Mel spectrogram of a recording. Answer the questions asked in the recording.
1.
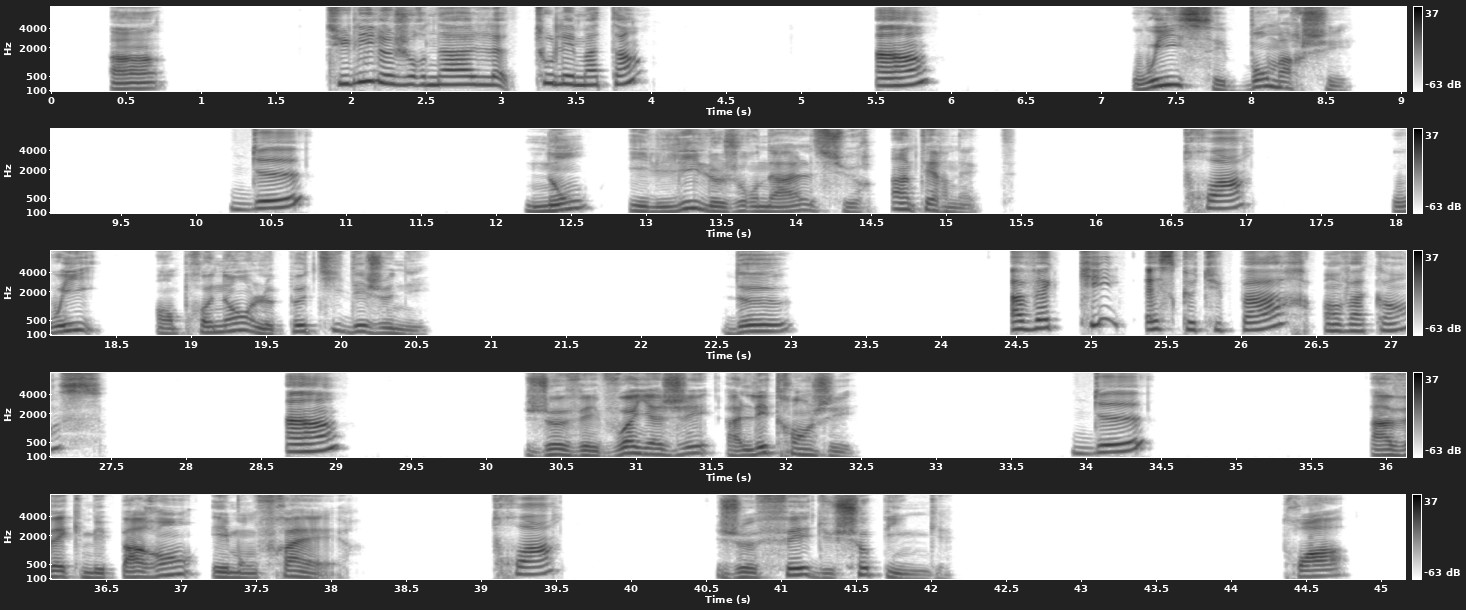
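3: Oui, en prenant le petit déjeuner.
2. 2: Avec mes parents et mon frère.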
